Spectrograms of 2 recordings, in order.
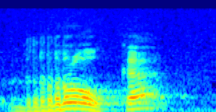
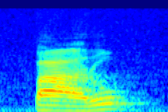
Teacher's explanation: R entre vocales va a tener una realización mucho más suave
